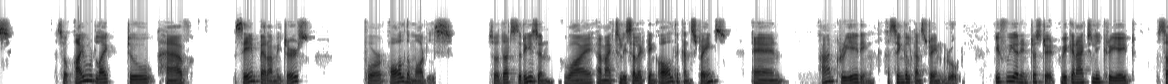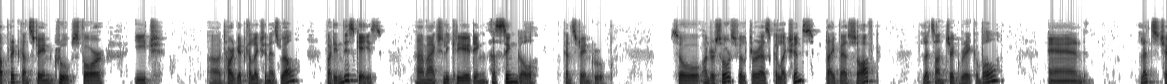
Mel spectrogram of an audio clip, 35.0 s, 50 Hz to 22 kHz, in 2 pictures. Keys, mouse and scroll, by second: 2.7 click, 3.4 click, 17.1 click, 17.5 click, 22.4 click, 23.6 click, 25.7-26.1 scroll down 2, 31.3 click.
